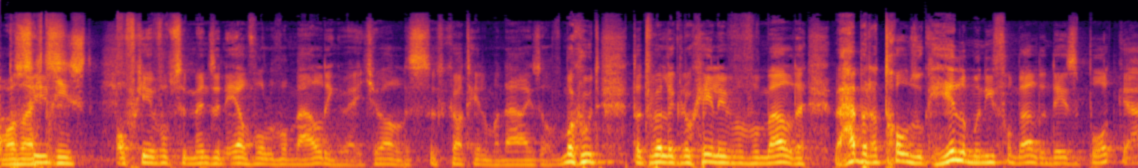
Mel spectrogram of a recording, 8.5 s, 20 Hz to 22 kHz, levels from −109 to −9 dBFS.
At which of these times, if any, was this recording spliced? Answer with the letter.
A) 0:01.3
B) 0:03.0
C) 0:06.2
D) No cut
D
